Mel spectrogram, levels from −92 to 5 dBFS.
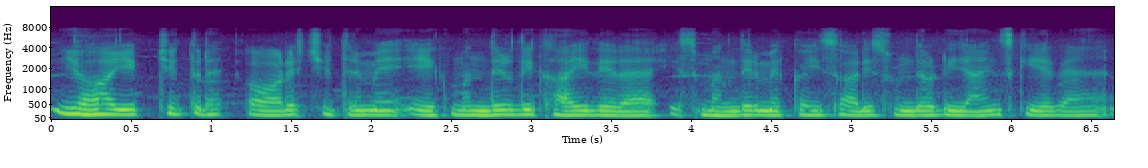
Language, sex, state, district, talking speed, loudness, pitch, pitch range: Hindi, male, Uttar Pradesh, Jalaun, 205 wpm, -16 LUFS, 145 Hz, 140-160 Hz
